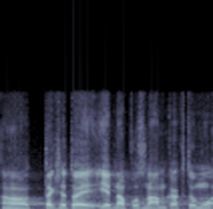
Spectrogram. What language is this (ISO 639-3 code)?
ces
